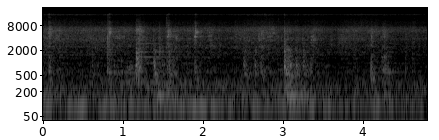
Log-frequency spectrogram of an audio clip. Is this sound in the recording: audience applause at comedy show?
no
